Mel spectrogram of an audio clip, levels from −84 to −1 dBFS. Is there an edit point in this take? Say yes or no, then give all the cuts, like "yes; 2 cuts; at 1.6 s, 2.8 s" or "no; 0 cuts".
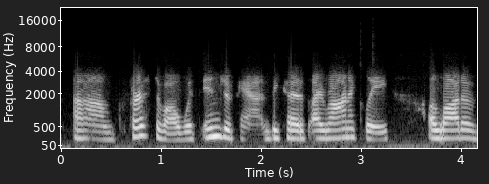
no; 0 cuts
